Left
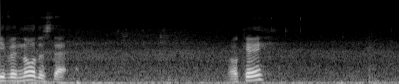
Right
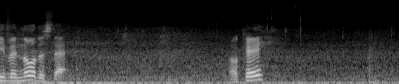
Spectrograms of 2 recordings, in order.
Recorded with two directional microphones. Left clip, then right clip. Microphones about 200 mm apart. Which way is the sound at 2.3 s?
40° left (ahead or behind).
